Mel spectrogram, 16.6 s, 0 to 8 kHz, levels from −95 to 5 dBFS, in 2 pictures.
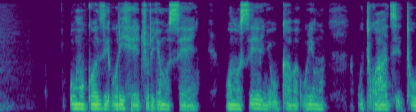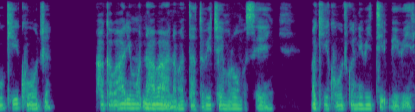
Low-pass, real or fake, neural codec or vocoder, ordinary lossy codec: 7.2 kHz; fake; codec, 16 kHz, 8 kbps, FreqCodec, larger model; Opus, 64 kbps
